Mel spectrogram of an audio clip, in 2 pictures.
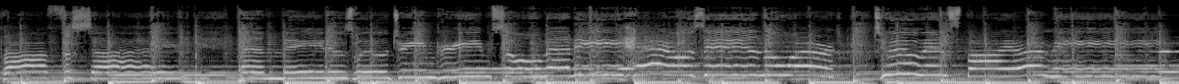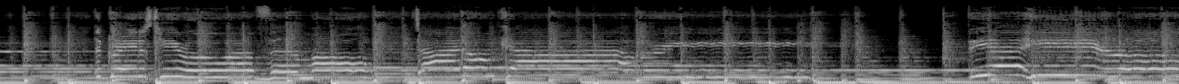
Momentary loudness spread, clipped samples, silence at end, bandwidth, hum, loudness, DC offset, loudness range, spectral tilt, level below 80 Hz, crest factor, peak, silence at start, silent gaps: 4 LU; under 0.1%; 0 s; 16.5 kHz; none; -17 LUFS; under 0.1%; 3 LU; -5.5 dB/octave; -22 dBFS; 14 dB; -2 dBFS; 0 s; none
